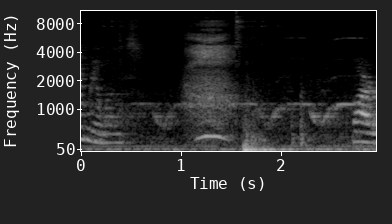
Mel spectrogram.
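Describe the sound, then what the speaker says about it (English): A distant ambulance siren wails faintly in the background while a nearby baby makes brief sounds over it. "There's an ambulance."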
